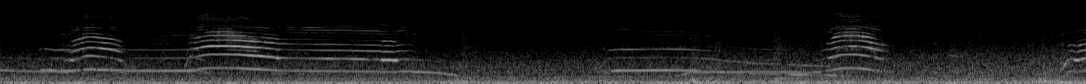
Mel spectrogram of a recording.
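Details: Fighting cats on a street: rising and falling moaning yowls, interrupted by sharp harsh screeches around the middle and near the end, against a low steady outdoor rumble.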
